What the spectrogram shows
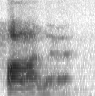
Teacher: The vocal cords are held wide apart. They do not vibrate when the air escapes through the opening between them. Thus, the sound is voiceless.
